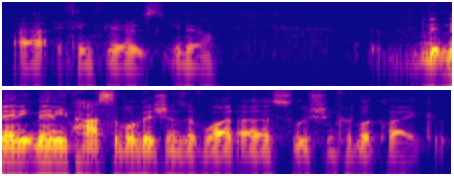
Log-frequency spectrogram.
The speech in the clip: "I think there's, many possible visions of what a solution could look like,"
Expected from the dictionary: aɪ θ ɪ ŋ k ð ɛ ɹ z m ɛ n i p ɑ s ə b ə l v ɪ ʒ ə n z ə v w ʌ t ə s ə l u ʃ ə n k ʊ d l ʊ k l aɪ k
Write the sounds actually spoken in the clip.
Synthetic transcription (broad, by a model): aɪ θ ɪ ŋ k ð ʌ ɹ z m ɛ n i p ɑ s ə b l v ɪ ʒ ə n z ə v w ʌ t ə s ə l u ʃ n k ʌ d l ʊ k l aɪ k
